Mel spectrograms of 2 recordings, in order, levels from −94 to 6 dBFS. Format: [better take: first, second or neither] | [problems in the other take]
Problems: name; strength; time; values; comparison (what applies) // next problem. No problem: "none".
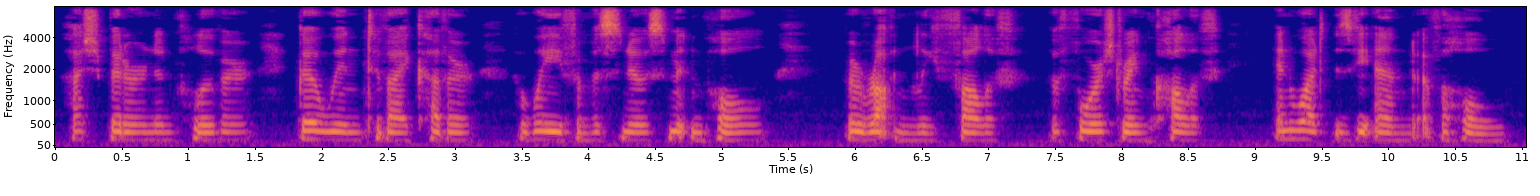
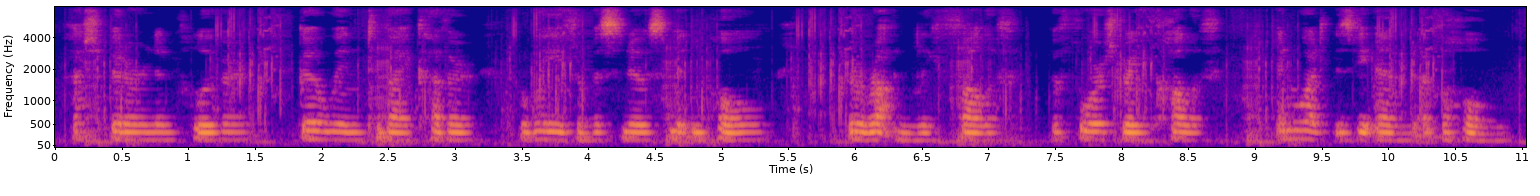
first | background sound (Door); 19 dB below the speech // room echo; dies away in 0.3 s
